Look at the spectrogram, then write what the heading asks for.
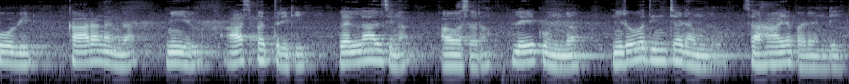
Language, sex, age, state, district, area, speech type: Telugu, male, 18-30, Andhra Pradesh, Annamaya, rural, spontaneous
